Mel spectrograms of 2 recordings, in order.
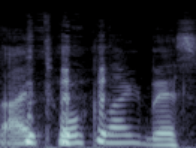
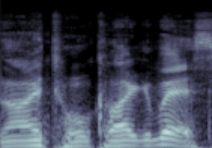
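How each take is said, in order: First: It is said in a high-pitched girlish voice. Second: It is said in a deep, gruff old voice.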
